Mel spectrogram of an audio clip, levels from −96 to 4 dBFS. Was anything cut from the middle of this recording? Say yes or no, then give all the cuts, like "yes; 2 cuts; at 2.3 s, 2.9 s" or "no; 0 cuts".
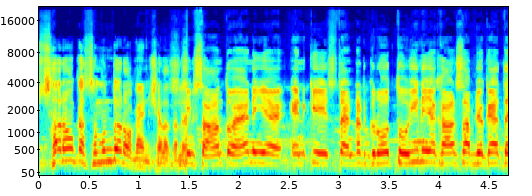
yes; 1 cut; at 1.5 s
